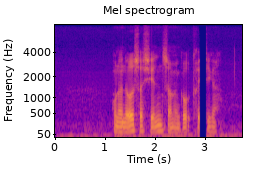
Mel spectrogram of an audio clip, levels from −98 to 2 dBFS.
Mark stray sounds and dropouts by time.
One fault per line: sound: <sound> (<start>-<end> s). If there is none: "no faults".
sound: dropout (2.9-3.0 s)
